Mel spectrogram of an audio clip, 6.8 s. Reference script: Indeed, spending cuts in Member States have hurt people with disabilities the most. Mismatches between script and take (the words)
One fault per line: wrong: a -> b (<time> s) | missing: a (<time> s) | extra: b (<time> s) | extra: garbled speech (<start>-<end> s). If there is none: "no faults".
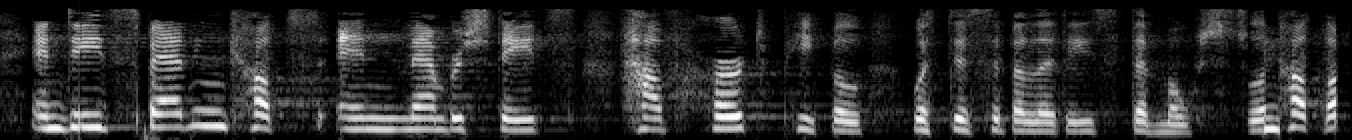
extra: garbled speech (6.2-6.8 s)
